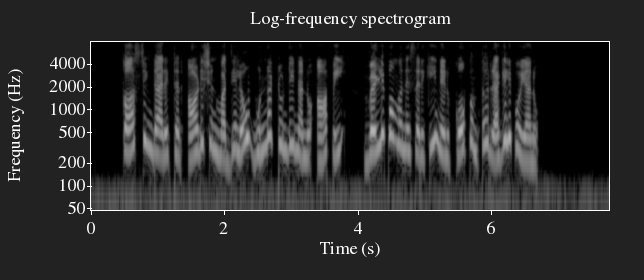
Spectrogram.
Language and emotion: Telugu, angry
